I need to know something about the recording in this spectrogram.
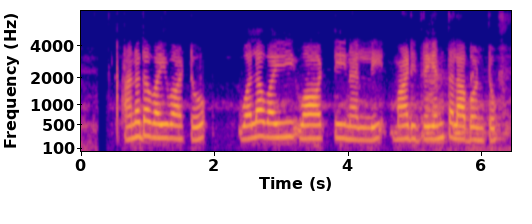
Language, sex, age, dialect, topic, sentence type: Kannada, female, 36-40, Coastal/Dakshin, banking, question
